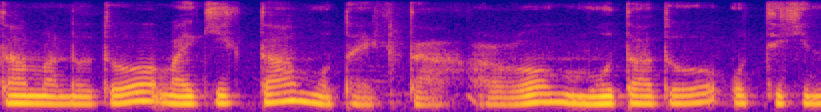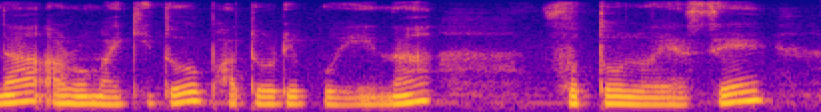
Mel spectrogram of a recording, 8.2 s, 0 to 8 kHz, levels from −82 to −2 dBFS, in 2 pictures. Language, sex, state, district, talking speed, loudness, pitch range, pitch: Nagamese, female, Nagaland, Dimapur, 140 wpm, -17 LUFS, 150-170 Hz, 160 Hz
